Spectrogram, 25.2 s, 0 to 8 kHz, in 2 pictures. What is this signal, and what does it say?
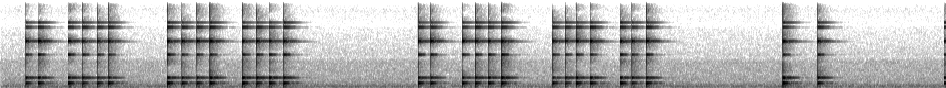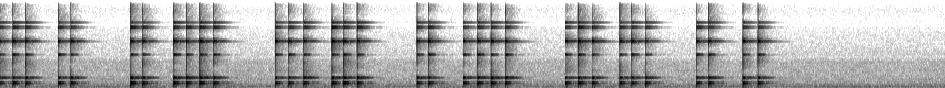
Tap code, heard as taps on a metal pipe, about 6 knocks a second, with room echo. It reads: IT IS A MINING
